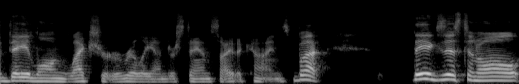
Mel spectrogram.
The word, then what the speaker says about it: cytokines: cohort they keep talking about that is it cytokines how to say it cytokines yeah and so what are they and do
